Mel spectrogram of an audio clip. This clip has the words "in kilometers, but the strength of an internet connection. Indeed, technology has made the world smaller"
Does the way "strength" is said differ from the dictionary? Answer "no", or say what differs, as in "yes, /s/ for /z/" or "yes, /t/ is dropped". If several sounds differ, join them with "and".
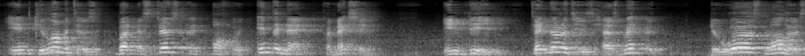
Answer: yes, /ɹ/ is dropped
